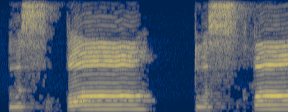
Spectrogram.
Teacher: Kita menekan huruf sin dengan mengalirkan suara dan anginnya. Qa dibaca panjang 2 harokat.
